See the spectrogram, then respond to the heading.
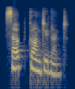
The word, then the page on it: subcontinent: Indian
